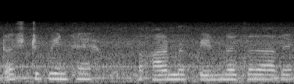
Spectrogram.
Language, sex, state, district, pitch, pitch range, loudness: Hindi, female, Chhattisgarh, Raipur, 230 Hz, 225-255 Hz, -16 LUFS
